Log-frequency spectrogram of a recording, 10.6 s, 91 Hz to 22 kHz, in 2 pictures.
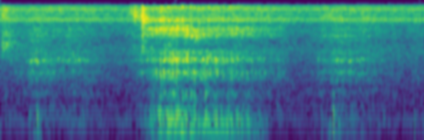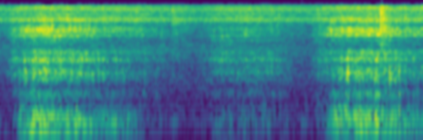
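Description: Slow, rhythmic rattling snores on each breath in, roughly 16 a minute, with quiet pauses between.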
